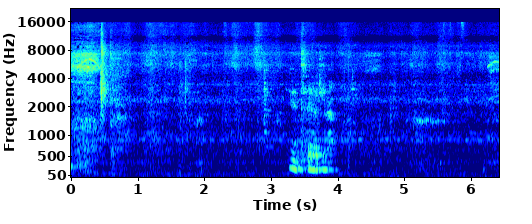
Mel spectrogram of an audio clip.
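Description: Quiet room with faint soft clicks and rustles of hands spreading crushed walnut filling over baklava pastry in a tray, and a short murmur from a woman's voice a little over three seconds in.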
